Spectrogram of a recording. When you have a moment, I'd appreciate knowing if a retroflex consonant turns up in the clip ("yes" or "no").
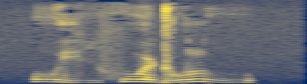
yes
